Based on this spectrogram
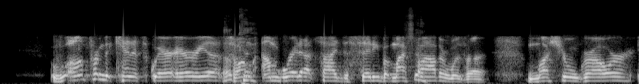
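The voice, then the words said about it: Philly South Jersey accent. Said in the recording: “do I detect some Philly, South Jersey in that accent? ... You got it, brother.”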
